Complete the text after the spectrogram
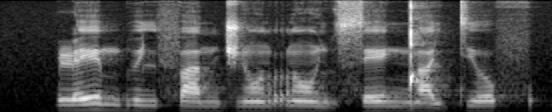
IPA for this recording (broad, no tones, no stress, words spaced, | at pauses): ɭembʉlʲfand͡ʒɔ̃ rɔ̃ʎ seŋ͡ǃalʲtʲof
